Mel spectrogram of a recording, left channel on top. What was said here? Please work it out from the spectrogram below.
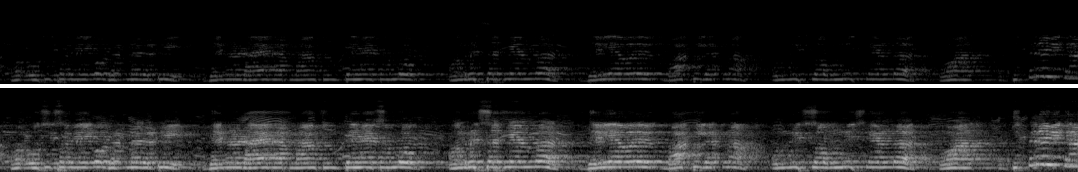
और उसी समय एक और घटना घटी, जनरल डायर आप नाम सुनते हैं सब लोग, अमृतसर के अंदर जलियांवाला बाग की घटना 1919 के अंदर, वहां जितने भी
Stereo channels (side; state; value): left; quieter; 25.7 dB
